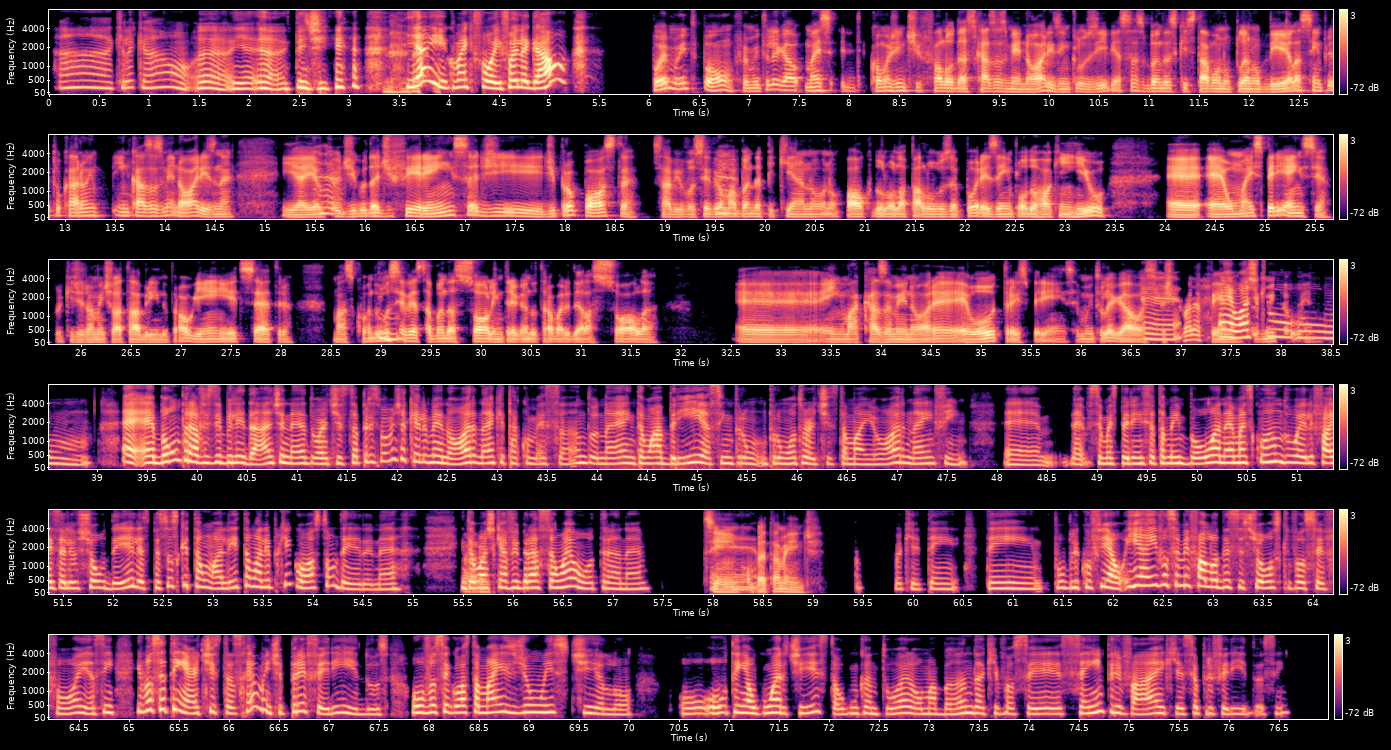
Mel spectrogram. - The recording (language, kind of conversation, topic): Portuguese, podcast, Você prefere shows grandes em um estádio ou em casas menores?
- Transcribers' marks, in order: giggle; chuckle; chuckle; tapping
